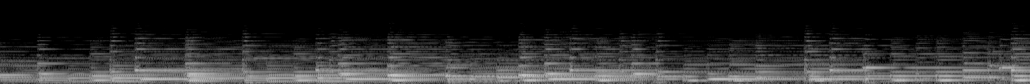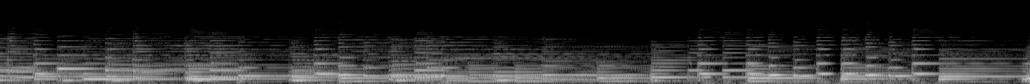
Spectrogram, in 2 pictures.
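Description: Background piano music: a continuous melody of sustained notes.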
